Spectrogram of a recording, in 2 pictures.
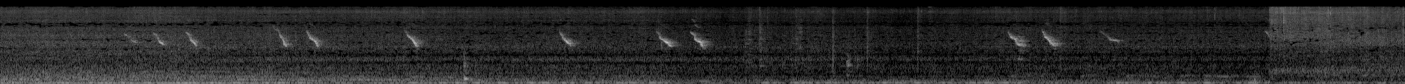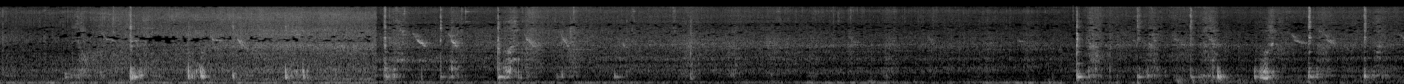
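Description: Tomatoes frying in a metal karahi, stirred and scraped with a metal spatula in short strokes. About halfway through the sizzle jumps to a louder, steady hiss as chopped green onion leaves go into the hot pan, and near the end quick clinks of the spatula against the pan come as she stirs them in.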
